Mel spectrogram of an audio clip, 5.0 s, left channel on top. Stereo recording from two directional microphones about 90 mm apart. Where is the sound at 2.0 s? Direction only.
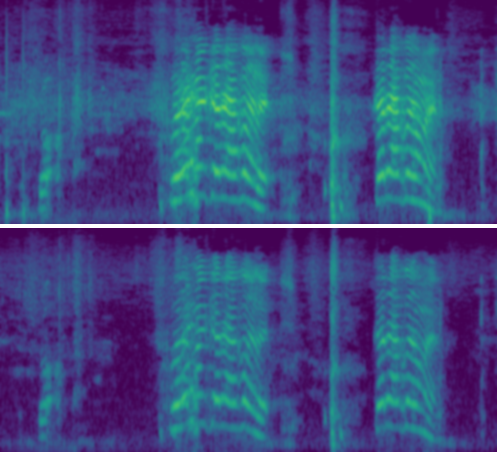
90° right.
